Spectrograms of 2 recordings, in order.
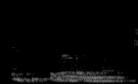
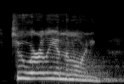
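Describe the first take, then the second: First: Mock class whisper "Too early in the morning"; teacher whispering for the silent class. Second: Loud, teasing "Too early in the morning"; louder aloud. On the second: Pretend. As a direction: say it out loud for the room. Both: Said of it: "Have I freaked you all out?".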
